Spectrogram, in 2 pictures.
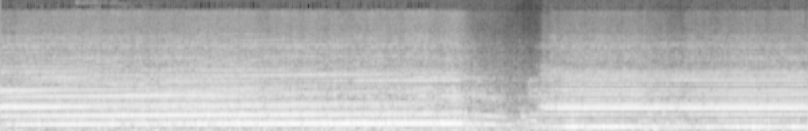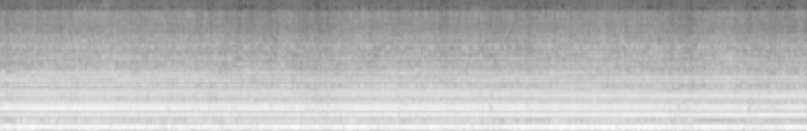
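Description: Open racing car's engine pulling under load, its pitch climbing slowly. About five seconds in the sound dips briefly and the revs fall with an upshift, then the engine runs on steadily at the lower pitch.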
